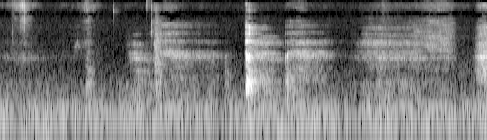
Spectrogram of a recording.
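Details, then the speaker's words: A girl gets hiccups during a hot pepper powder challenge, with mouth and throat pain: a single sharp, abrupt hiccup over quiet room noise and faint breathing. "yeah I think I just have the hiccups now great"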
